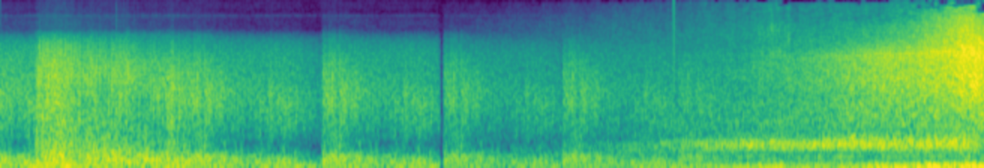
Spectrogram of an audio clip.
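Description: Cinematic logo-intro sound effect: a deep, explosion-like crashing rumble, renewed by fresh hits about every second, that swells into a rising, brighter whoosh near the end.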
